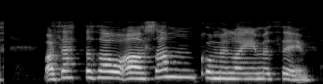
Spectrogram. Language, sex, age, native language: Icelandic, male, 11, Icelandic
